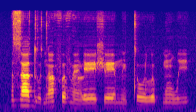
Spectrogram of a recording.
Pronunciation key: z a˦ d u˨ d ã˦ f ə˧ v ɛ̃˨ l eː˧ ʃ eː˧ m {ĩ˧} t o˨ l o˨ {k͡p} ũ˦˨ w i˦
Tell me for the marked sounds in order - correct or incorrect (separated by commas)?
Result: incorrect, correct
